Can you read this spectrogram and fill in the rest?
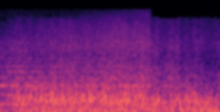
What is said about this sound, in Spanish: Huracán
